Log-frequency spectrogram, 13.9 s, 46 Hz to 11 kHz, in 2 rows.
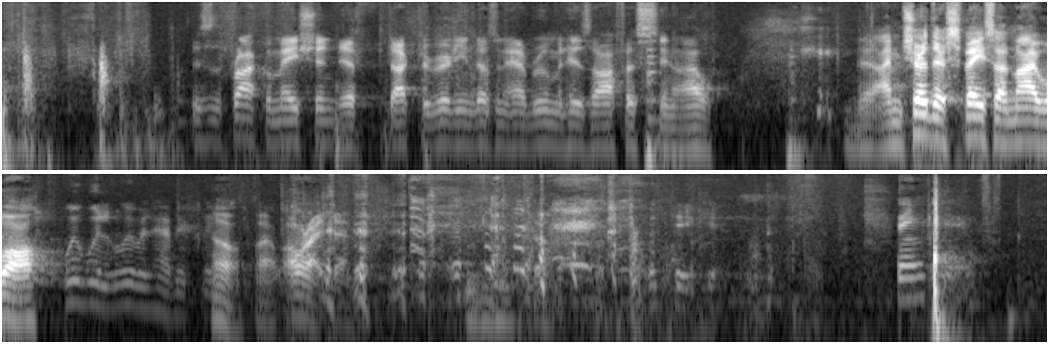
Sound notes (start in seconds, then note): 8.9 laughter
